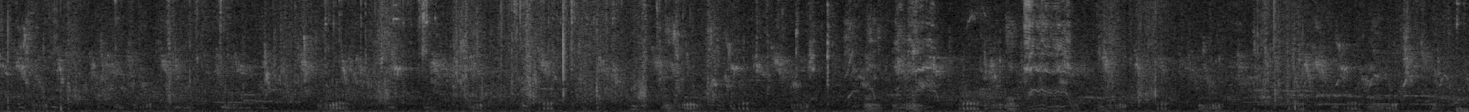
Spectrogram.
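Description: Sows nursing their piglets in a farm pen, a dense, continuous chorus of grunts and squeals, close and steady, with occasional faint voices underneath.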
